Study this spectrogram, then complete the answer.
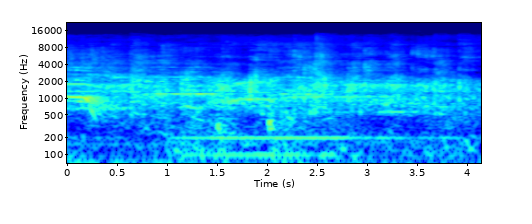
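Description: A large choir sings together.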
